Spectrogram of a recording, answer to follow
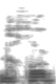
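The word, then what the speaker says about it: Mallorca: Jewish community of mahor mayorca they pronounce it mahor I don't really know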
